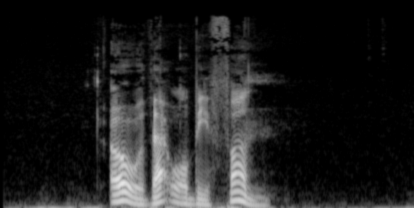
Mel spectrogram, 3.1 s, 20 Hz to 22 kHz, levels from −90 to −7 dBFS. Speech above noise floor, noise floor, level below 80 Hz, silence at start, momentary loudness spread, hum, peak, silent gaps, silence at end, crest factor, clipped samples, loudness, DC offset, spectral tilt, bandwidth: 37 dB; -58 dBFS; -48 dBFS; 0.25 s; 8 LU; none; -4 dBFS; none; 0 s; 22 dB; under 0.1%; -22 LUFS; under 0.1%; -6.5 dB/octave; 16.5 kHz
